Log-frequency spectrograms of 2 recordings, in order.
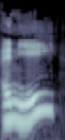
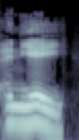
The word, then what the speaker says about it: Enyi: But here, Enyi, I believe that's how you say his name now.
